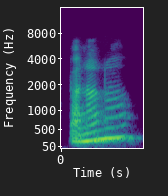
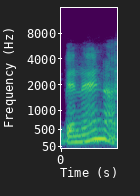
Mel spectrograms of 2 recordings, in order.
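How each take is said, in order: First: The vowel is an open 'ah' sound. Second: The vowel is an 'eh' sound. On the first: "바나나 네 전혀 이상하지 않아요" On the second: "어떤 때는 에 소리도 나기 때문에 원어민들이 바나나 이렇게"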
